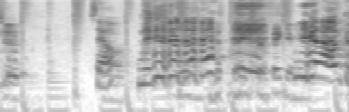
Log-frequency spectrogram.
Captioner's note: laughs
